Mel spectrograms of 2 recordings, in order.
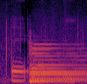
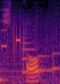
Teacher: T pada stop disesuaikan atau diasimilasikan artikulasinya dengan S yang mendahulunya sehingga sama-sama lamino palatal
